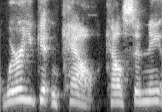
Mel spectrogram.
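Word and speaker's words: chalcedony: But it's actually pronounced Cal Sydney. I looked up the proper pronunciation, believe it or not, because I had some people calling it I was calling it Chel Sedoni because of the way it was spelled.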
